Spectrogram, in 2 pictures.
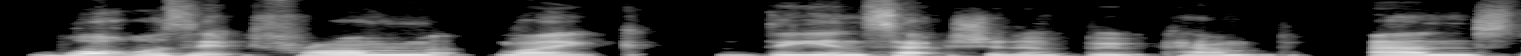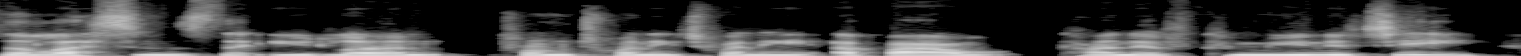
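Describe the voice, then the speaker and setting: A woman's voice: sits low, moderate pace, hardly any pauses, mellow. A woman interviewing a podcast guest in a casual, conversational style with an informal, teasing manner.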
